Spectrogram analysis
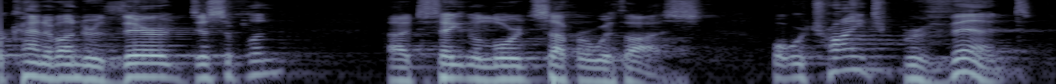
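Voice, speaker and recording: A man, a pastor, answering audience questions in earnest, quick speech with frequent restarts. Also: mid-range voice, a bit bright. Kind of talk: conference Q&A answers. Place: large hall with an audience. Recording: long reverb of a large hall.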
